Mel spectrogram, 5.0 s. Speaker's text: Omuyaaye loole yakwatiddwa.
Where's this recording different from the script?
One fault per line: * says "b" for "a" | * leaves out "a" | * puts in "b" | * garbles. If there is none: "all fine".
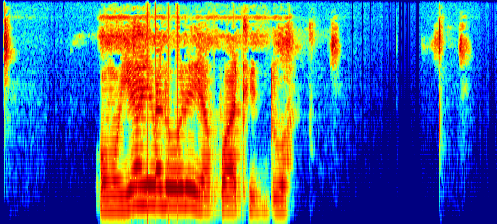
all fine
